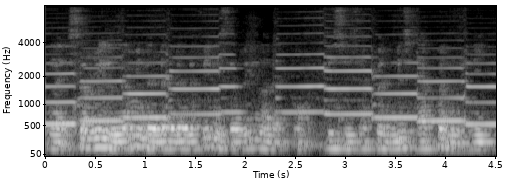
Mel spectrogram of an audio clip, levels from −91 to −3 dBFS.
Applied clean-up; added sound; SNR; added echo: none; Wind instrument, woodwind instrument; 5 dB; reverberation time 0.7 s.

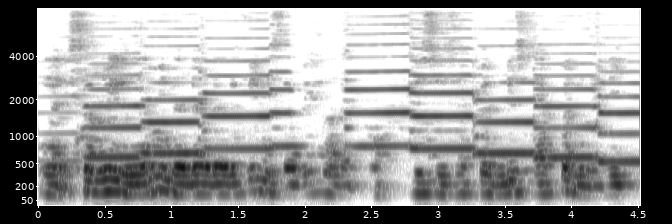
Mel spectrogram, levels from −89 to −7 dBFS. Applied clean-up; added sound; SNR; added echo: classical method WPE with log-MMSE.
